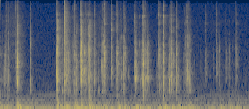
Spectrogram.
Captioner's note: typing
